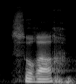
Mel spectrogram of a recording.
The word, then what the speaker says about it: Sorare: Puis deuxième exemple, Sylvain en a parlé tout à l'heure, donc Sorare, pour le prononcer à la française, avec 2 millions d'utilisateurs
